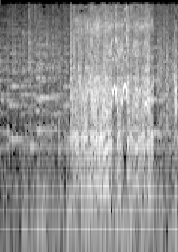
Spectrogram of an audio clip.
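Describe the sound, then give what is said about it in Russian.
A small peasant horse pulling a cart on a dusty road whinnies clearly partway through, over a soft background of hoofbeats. “Мы сидим в телеге. Рыжеватая крестьянская лошаденка бойко бежит по пыльной дороге.”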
